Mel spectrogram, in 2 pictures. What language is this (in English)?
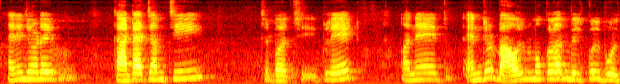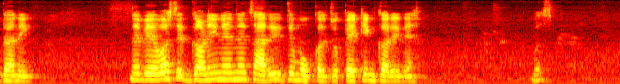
Gujarati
